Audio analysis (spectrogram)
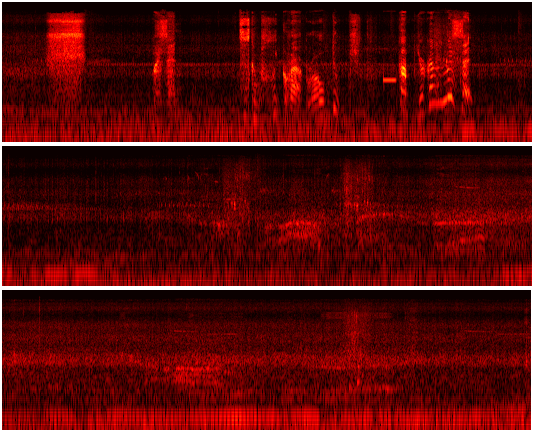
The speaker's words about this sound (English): How freaky is that? Come on, that's just a frog. Is it? Or is it the Creekman?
